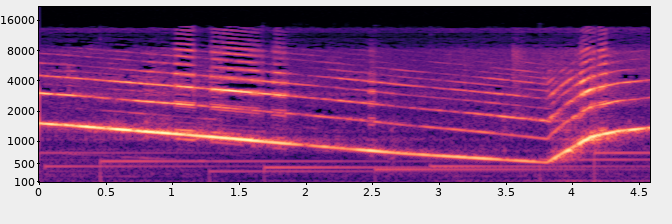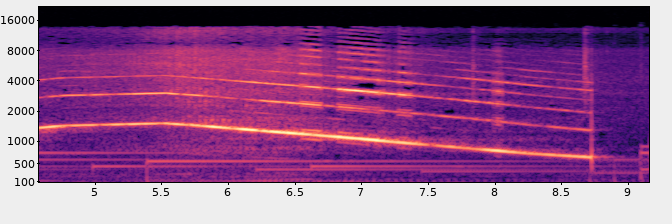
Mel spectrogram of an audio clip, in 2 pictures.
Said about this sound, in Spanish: De inmediato, el médico mandó a la ambulancia para que trajeran a la niña. Cuando la ambulancia llegó a la escuela, todos los niños corrían desesperados al ver qué era lo que sonaba.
